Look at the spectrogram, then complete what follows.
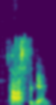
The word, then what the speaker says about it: Costigan: Um, Costigan, Okay. and that's how that's I asked him and he says I'm saying it right.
